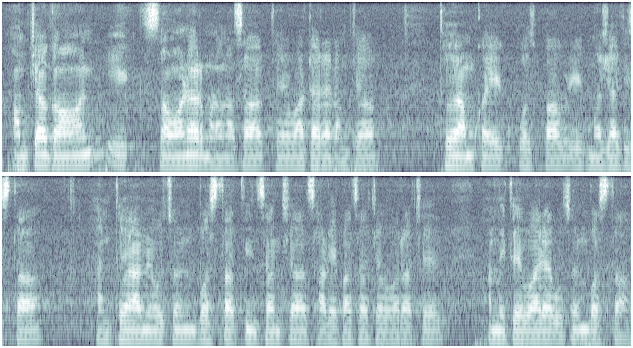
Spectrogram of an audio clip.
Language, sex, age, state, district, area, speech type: Goan Konkani, male, 45-60, Goa, Bardez, rural, spontaneous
